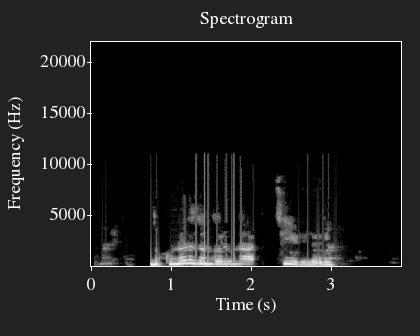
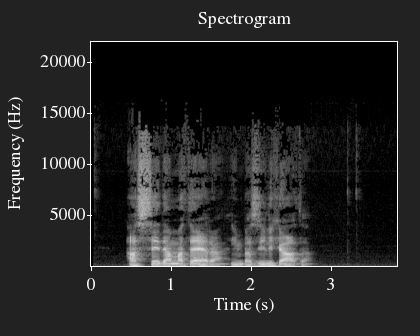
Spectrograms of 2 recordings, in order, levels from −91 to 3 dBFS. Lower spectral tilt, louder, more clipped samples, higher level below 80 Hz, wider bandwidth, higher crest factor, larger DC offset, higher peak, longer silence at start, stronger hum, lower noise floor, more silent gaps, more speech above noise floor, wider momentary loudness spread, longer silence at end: first, -8.5 dB/octave vs -4 dB/octave; first, -12 LUFS vs -18 LUFS; neither; first, -44 dBFS vs -54 dBFS; second, 8.8 kHz vs 15 kHz; second, 12 dB vs 20 dB; neither; about the same, 0 dBFS vs 0 dBFS; first, 0.75 s vs 0.45 s; neither; first, -70 dBFS vs -64 dBFS; neither; first, 59 dB vs 46 dB; second, 9 LU vs 12 LU; second, 0.85 s vs 1.1 s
